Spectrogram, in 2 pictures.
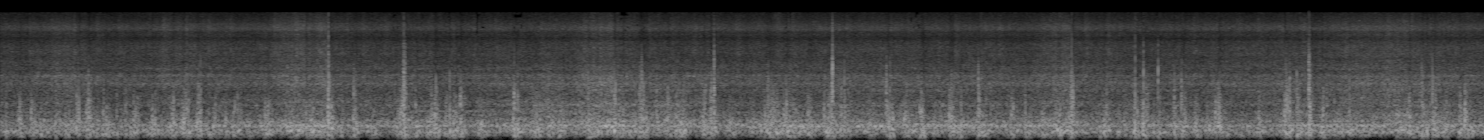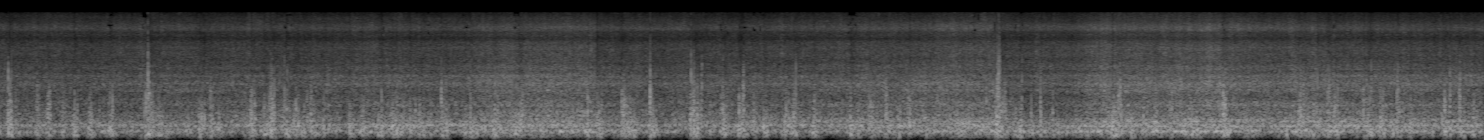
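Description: Steady running noise of a passenger train at speed, heard from inside a carriage: wheels rumbling on the rails, with scattered sharp clicks.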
